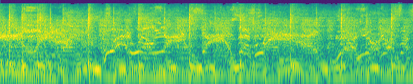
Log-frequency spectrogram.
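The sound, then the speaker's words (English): A loud metalcore song, used as a WWE wrestling entrance theme, with harsh screamed vocals over dense, distorted guitars and pounding drums, forming a thick wall of sound that stays at full intensity throughout. “with the WWE theme song used for years by CM Punk”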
